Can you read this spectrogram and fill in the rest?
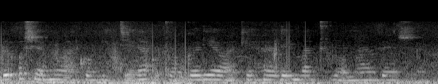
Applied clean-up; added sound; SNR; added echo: none; Wind; 0 dB; reverberation time 0.3 s.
